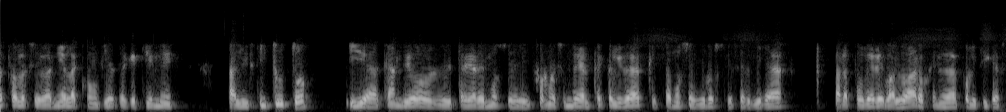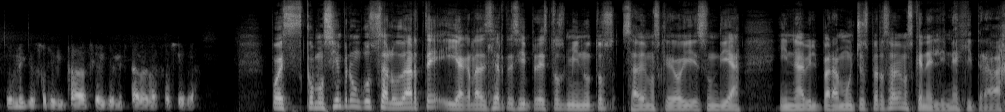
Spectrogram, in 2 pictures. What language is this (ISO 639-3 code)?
spa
